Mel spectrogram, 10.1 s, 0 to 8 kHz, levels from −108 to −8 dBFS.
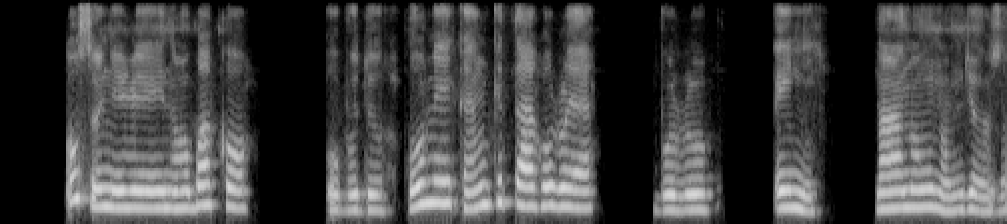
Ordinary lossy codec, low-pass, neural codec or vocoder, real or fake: none; 7.2 kHz; codec, 24 kHz, 6 kbps, HILCodec; fake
